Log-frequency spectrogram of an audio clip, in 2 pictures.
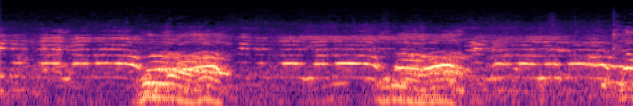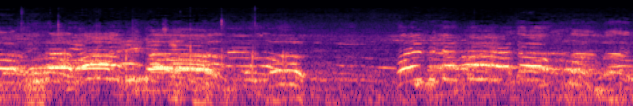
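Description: A man speaks loudly and with animation into a microphone, heard through loudspeakers outdoors.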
